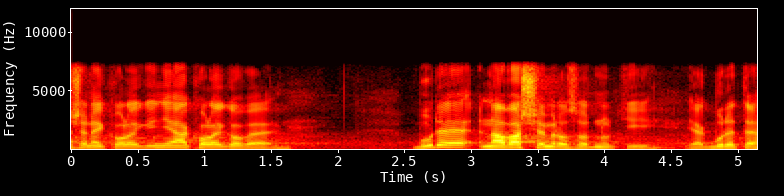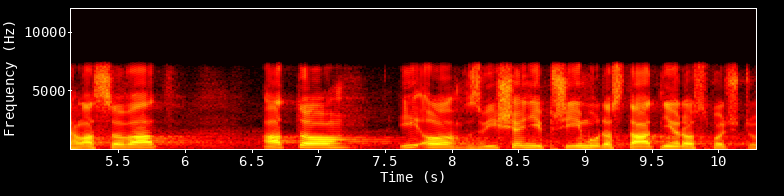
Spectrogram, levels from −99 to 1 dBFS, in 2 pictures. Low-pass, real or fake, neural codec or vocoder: 7.2 kHz; real; none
